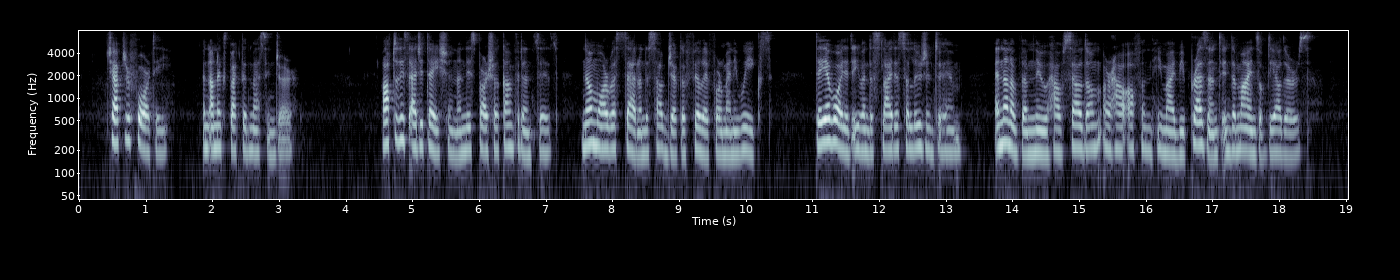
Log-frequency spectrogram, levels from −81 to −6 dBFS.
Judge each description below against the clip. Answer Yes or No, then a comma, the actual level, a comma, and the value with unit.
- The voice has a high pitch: Yes, high, 200 Hz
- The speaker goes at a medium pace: Yes, average, 165 wpm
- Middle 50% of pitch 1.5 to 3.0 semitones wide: Yes, narrow, 2.6 semitones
